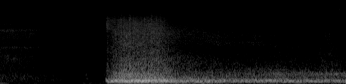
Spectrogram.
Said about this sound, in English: CGI coming in hot with the fire. Like, that's... I never seen fire that bad, like low frame rate immediately.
